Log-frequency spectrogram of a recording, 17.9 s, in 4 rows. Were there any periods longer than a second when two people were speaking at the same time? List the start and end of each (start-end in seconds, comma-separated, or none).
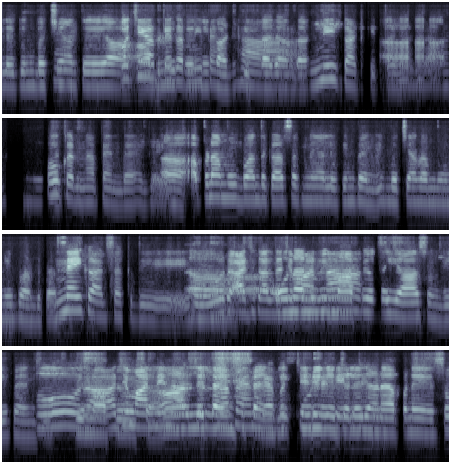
13.8-17.1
